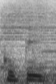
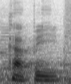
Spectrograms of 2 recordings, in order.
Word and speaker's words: guppy: u itu menjadi a bacanya tetap gupy tetapi untuk internasional itu dari mana itu Gaby kita sepakat semua Indonesia gapi atau guby masih oke tapi yang bener gapi bukan Gaby juga itu dari mana itu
